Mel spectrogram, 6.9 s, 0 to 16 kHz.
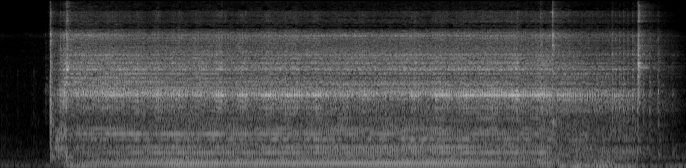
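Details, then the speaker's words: Nearly 50-year-old bench grinder after oiling a noisy bearing, wire wheels removed: spins up to steady even hum with light whine, no knock, winds down cleanly; runs much better than before, bearings sound healthy. "a whole lot better than it was"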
